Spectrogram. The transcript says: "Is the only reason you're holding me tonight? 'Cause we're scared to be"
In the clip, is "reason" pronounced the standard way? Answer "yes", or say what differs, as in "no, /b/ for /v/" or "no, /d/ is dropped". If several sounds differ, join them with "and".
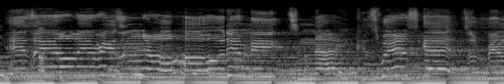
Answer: yes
